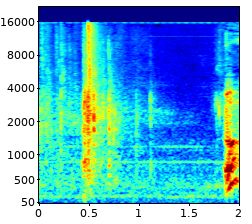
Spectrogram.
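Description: A plastic dog-treat pouch rustling and crinkling as it is opened, with a short sharp burst about half a second in.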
